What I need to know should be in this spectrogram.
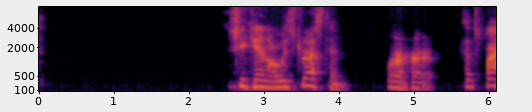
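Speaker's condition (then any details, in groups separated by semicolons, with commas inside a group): Cerebral palsy; uses power chair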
